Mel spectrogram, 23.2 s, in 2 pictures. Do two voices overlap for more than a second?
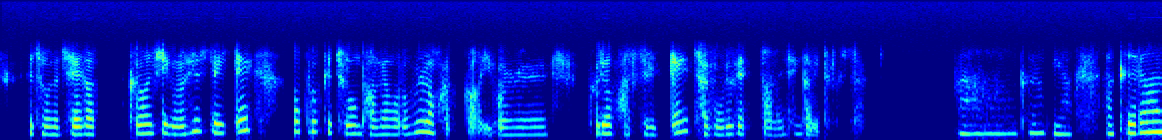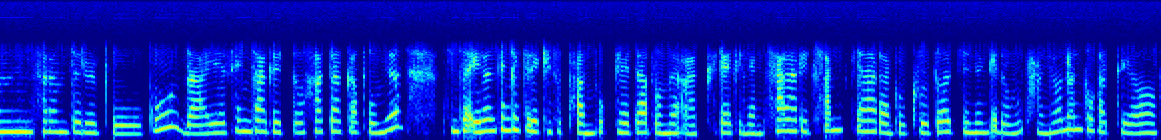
No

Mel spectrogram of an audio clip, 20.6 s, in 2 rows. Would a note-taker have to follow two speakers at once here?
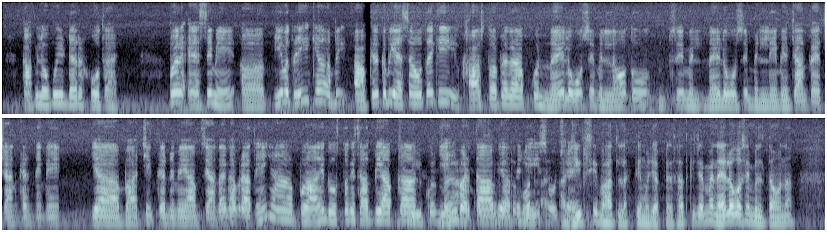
Yes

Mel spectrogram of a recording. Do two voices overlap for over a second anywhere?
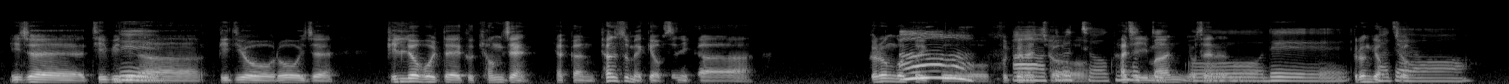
Yes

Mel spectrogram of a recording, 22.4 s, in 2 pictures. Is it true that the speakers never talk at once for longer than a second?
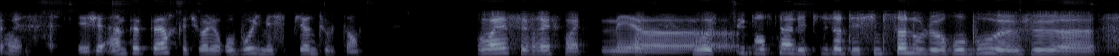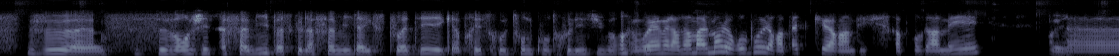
Yes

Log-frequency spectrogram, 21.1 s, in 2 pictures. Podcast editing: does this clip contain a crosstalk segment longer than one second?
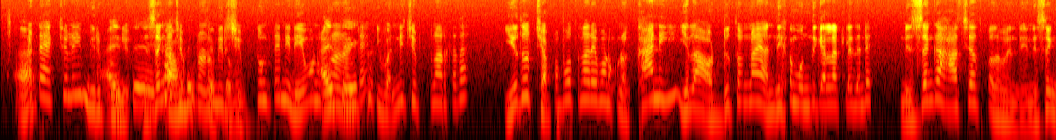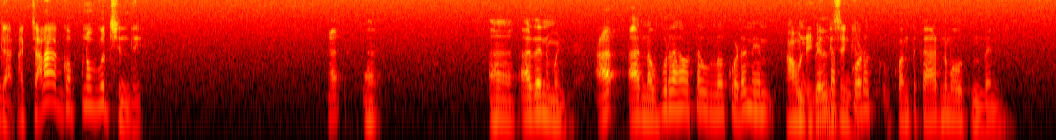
Yes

